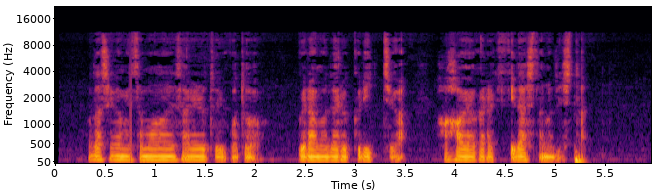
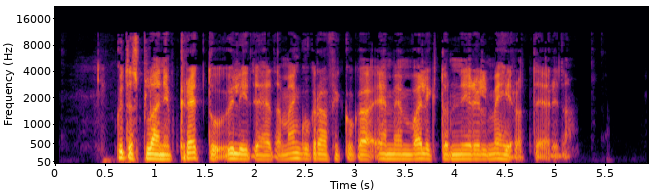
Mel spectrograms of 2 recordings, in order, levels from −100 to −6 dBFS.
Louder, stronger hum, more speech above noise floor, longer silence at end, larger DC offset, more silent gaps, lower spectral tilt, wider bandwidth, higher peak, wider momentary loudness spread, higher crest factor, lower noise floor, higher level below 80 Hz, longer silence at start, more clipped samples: second, -27 LUFS vs -21 LUFS; neither; second, 38 dB vs 51 dB; about the same, 0.65 s vs 0.75 s; neither; neither; about the same, -7 dB/octave vs -6 dB/octave; about the same, 11.5 kHz vs 11.5 kHz; second, -8 dBFS vs -2 dBFS; about the same, 9 LU vs 10 LU; about the same, 18 dB vs 20 dB; second, -64 dBFS vs -71 dBFS; first, -38 dBFS vs -56 dBFS; second, 0.35 s vs 0.5 s; neither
